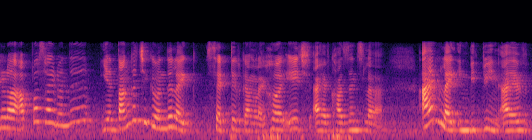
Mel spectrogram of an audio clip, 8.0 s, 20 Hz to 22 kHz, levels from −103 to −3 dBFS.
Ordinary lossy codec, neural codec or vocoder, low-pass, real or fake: none; none; 7.2 kHz; real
